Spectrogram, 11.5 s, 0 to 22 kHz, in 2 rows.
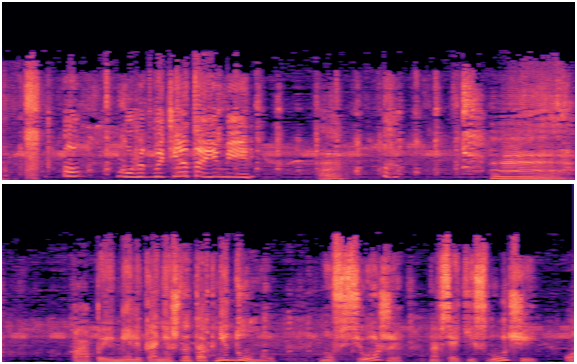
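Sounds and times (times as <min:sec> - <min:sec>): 
laughter: 0:00.0 - 0:06.6
hen clucking: 0:00.0 - 0:11.4
speech: 0:01.6 - 0:03.6, 0:06.7 - 0:11.4.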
